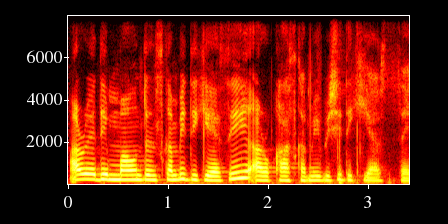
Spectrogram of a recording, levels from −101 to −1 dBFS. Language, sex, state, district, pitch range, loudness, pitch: Nagamese, female, Nagaland, Dimapur, 200-235 Hz, -14 LUFS, 220 Hz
